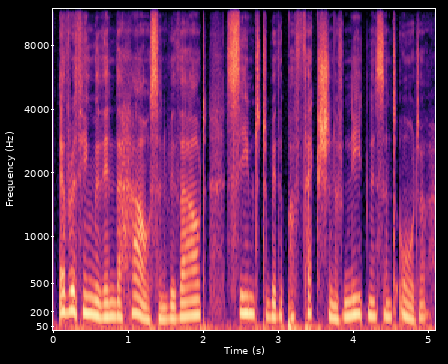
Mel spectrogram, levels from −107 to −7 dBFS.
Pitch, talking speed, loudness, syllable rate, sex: 155 Hz, 175 wpm, -19 LUFS, 5.5 syllables/s, male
